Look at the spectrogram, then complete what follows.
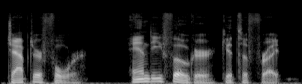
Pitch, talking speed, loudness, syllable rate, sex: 95 Hz, 120 wpm, -21 LUFS, 4.4 syllables/s, male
